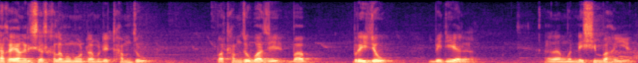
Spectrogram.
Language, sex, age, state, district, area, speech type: Bodo, male, 45-60, Assam, Baksa, rural, spontaneous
